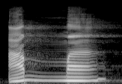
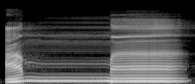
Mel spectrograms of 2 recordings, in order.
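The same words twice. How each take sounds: First: The nasal m is cut short. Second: The nasal m is held long. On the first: The speaker calls it wrong. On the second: The speaker calls it right.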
